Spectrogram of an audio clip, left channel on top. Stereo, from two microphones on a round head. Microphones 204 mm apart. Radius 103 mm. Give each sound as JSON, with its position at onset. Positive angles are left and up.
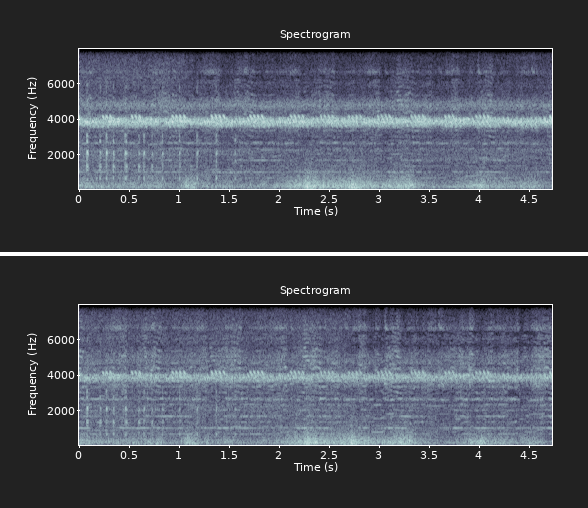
{"t": 0.0, "sound": "an insect", "side_deg": 15}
